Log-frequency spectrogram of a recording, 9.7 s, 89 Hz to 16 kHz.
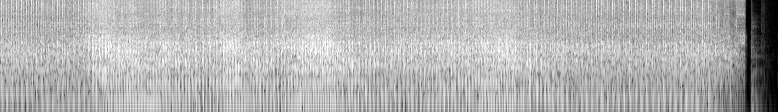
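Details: Yamaha Mio Sporty 63mm scooter after sealing the muffler-to-pipe exhaust leak with a can, two hose clamps and gasket maker: steady single-cylinder putter, clean even pulses, no puffing or ticking from the joint until shutoff.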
